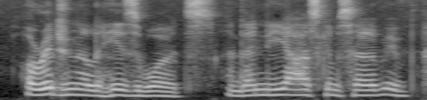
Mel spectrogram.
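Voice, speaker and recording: Moderate pace with a strong German accent. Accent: thick German. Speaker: conspiracy theory interviewee. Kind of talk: interview. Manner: halting.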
